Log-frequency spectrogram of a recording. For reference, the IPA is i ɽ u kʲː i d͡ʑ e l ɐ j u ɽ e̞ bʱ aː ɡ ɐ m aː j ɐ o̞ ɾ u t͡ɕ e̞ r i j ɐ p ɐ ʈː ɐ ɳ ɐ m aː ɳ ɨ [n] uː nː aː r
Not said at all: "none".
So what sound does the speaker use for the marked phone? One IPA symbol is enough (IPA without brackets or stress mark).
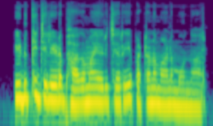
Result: m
